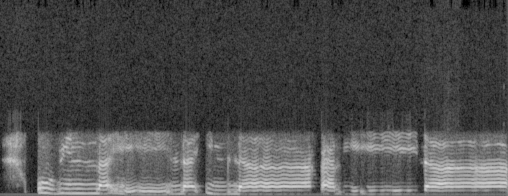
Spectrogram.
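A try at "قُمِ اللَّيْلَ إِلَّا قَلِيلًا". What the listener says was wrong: جی قاف تھوڑا سا موٹا ہوگا. قلیلا.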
